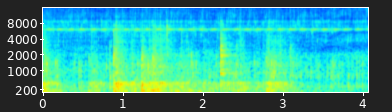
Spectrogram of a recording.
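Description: Pot of pequi in thick broth at a rolling boil, bubbling with irregular soft pops and a few sharper clicks.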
